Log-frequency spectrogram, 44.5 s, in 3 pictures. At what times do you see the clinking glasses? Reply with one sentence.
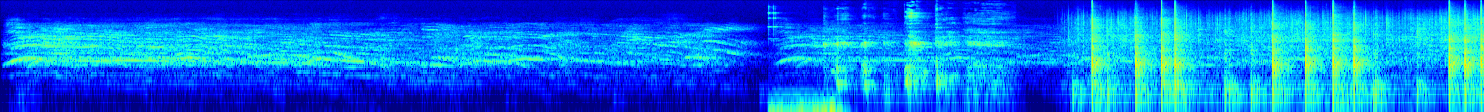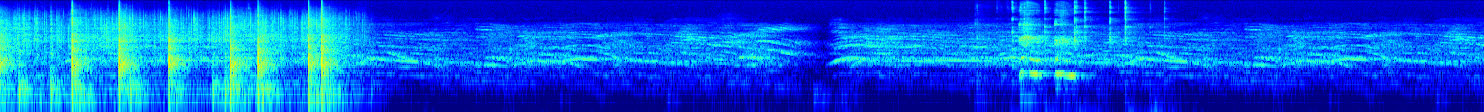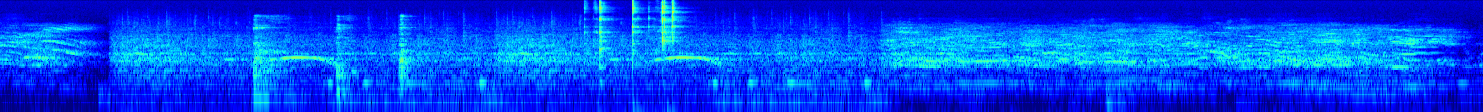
You can hear the clinking glasses from 7.7 to 8.4 s, from 24.9 to 26.5 s and from 35.6 to 36.5 s.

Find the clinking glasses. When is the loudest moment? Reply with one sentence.
The loudest moment of the clinking glasses is at 36 seconds.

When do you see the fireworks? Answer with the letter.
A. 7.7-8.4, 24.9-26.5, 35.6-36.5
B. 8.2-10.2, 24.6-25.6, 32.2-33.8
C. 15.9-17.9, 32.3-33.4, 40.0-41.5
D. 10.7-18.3
D.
